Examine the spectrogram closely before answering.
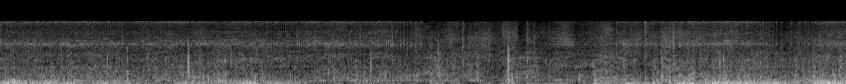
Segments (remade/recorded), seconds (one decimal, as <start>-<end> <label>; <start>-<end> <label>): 0.0-5.5 recorded; 5.5-7.0 remade; 7.0-8.5 recorded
